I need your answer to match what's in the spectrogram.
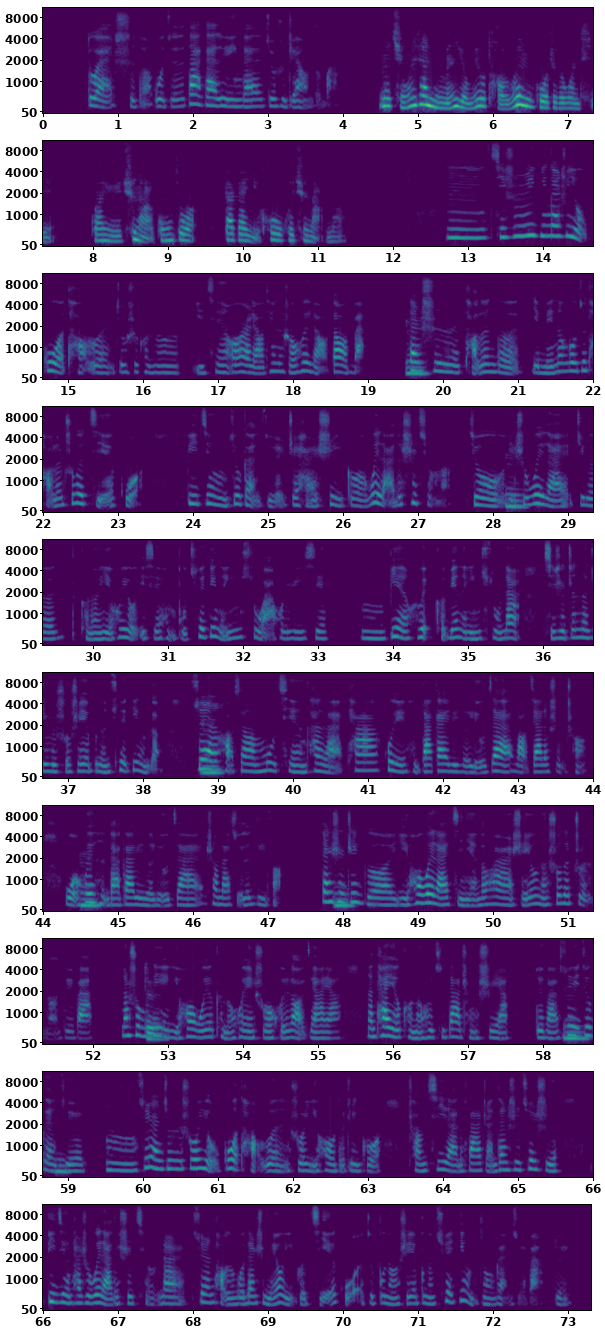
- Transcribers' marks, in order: static; tapping; distorted speech
- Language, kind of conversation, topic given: Chinese, advice, 我们的人生目标一致吗，应该怎么确认？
